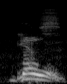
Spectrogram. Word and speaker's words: Bowles: B-O like Spell it. and BOWLES. L-E-S? Yes, Bowls.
